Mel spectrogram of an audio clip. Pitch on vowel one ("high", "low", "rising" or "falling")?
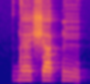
high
